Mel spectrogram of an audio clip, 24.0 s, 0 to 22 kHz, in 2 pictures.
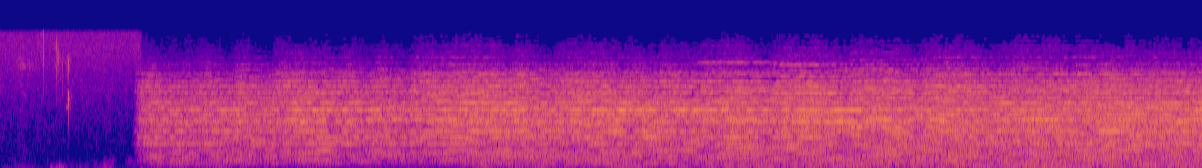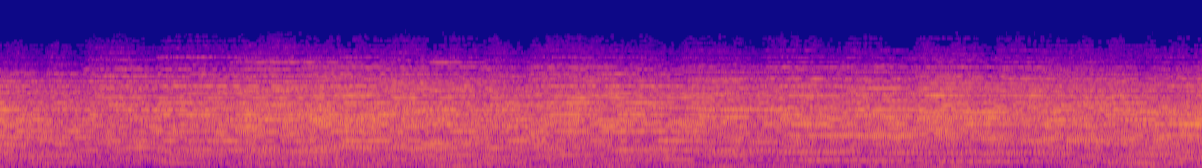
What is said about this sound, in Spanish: Un órgano, 3.500 tubos, 56 registros, 34 pedales, que suena así.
